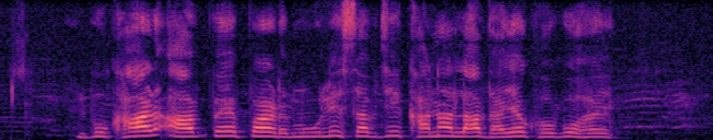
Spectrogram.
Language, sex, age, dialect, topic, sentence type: Magahi, male, 18-24, Southern, agriculture, statement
